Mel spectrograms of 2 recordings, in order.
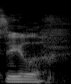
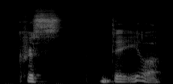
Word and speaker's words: D'Elia: But then you'll be Chris D'Elia. – I'm going to... why can't you say his name, dude? – Chris D'Elia. – D'Elia. – D'Elia. – It's spelled phonetically.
